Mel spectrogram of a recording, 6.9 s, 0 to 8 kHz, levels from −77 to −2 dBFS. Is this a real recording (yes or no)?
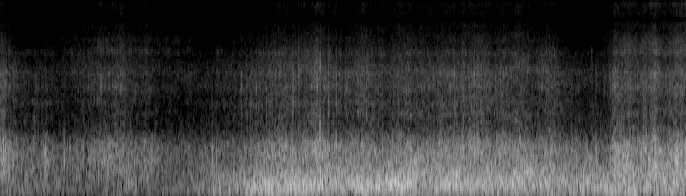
no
